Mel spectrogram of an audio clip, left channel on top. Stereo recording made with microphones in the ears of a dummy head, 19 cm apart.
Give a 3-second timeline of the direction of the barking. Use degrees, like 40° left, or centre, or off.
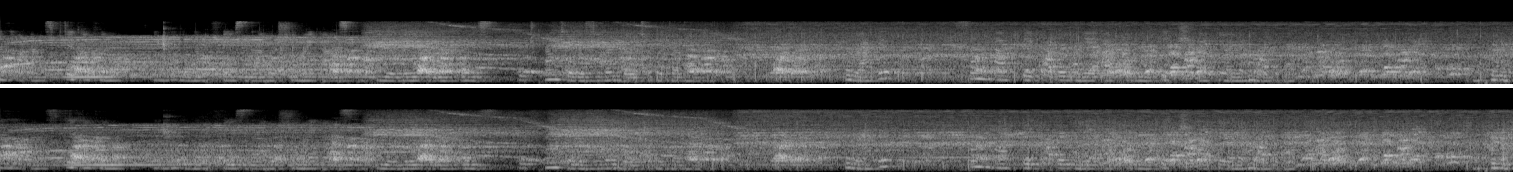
40° right, 20° left, 60° left, 30° left, 30° right.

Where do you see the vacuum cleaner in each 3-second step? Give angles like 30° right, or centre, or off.
50° left, 10° left, 30° right, 40° right, 50° right.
